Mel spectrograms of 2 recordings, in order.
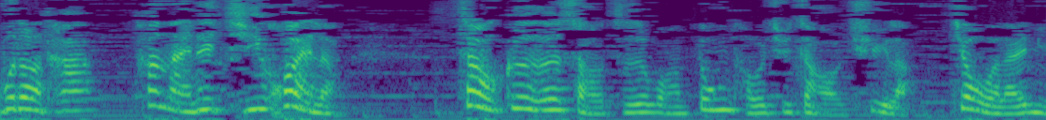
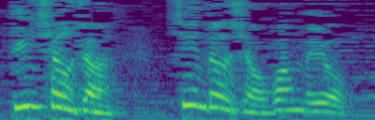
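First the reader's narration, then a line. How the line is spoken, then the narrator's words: Breathless question. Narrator (Chinese): 小刘弟兄气喘吁吁地问我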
